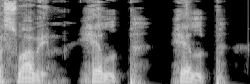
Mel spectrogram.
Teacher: Listen to music y usaremos el verbo remember que significa recordar la r de inglés es como la r de español pero mucho mucho más suave y la primera e de esta palabra se pronuncia como una I corta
